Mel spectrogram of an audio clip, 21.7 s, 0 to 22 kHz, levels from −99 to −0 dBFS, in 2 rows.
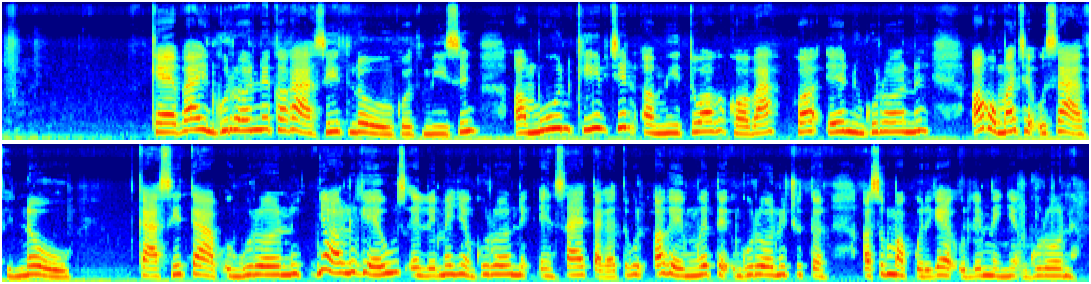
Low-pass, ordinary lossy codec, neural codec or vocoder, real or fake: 19.8 kHz; none; none; real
